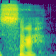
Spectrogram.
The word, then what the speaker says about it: sig: Yeah, so this sig will often be pronounced like a sa. That's kind of wrong, but we do it anyway.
